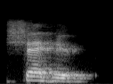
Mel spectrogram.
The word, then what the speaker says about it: Scherrer: Scherrer.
